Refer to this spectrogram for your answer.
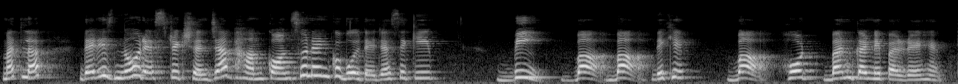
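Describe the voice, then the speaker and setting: A woman with an Indian accent teaching English grammar, explaining slowly and repeating sounds and words to demonstrate them. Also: high voice. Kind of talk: classroom-style lesson explanation.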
